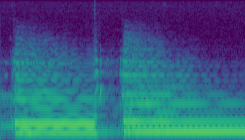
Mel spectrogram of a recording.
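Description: Clean electric guitar playing single sustained notes of a major-scale finger pattern, each a whole step above the last. One note rings for under a second, and a higher one starts about a second in and rings on.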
